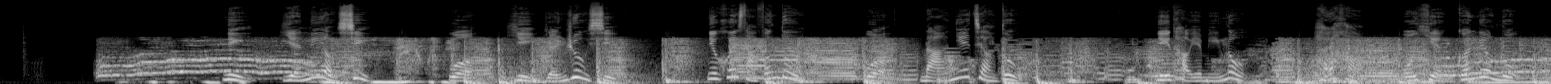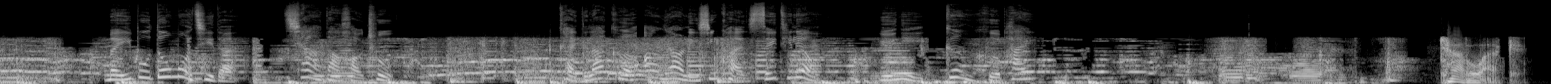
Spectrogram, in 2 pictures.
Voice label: 女 品质广告; 凯迪拉克

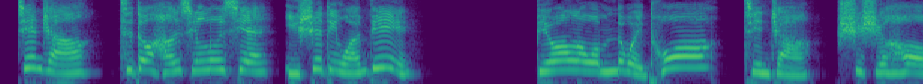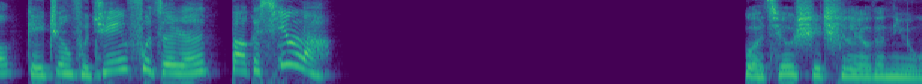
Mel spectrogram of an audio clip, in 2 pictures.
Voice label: 女 角色; 拉克西丝

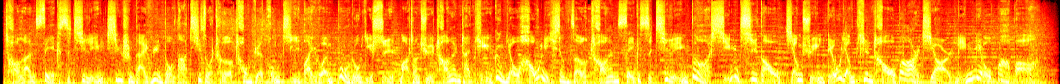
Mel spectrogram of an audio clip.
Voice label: 男 汽车广告 恢弘大气

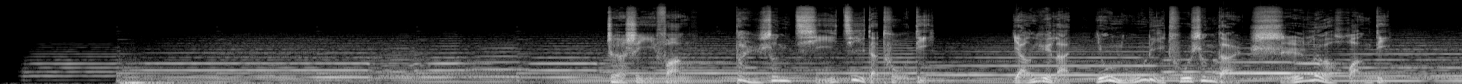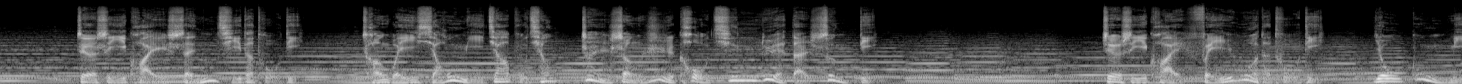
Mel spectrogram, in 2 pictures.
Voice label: 男 产业宣传片 自豪 大气 浑厚

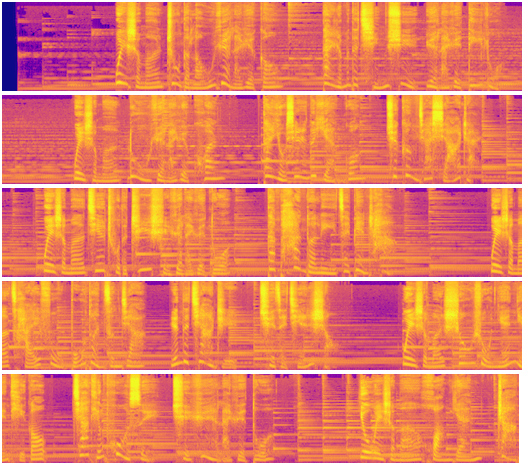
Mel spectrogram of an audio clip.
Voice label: 女 纪录片; 人生

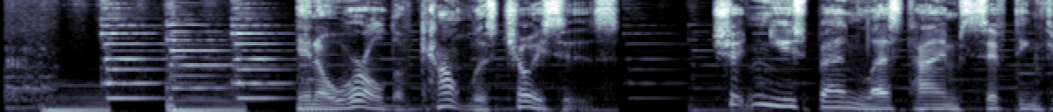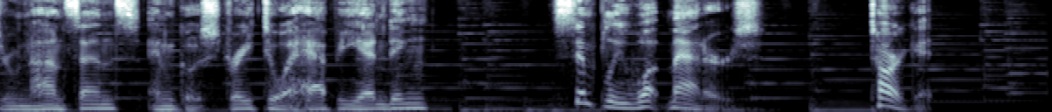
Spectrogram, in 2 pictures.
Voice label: 轻快 产品广告

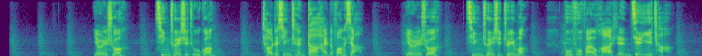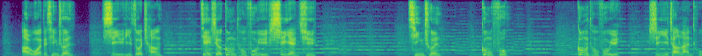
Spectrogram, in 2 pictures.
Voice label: 男 宣传片 年轻活力; 青春·共赴

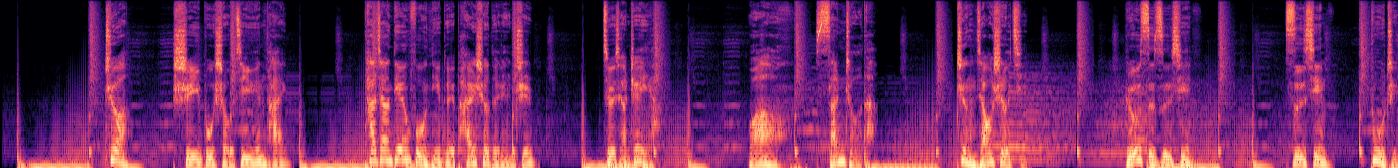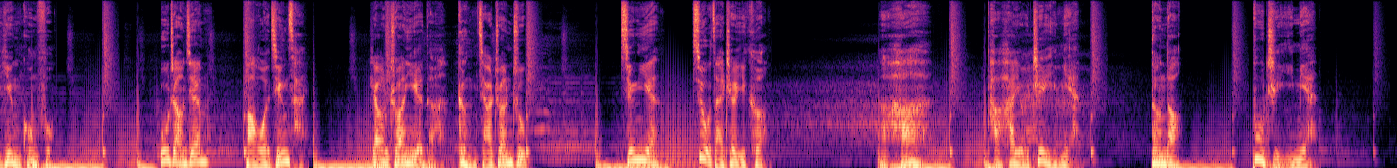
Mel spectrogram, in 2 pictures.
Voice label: 男 时尚 品质 旁白

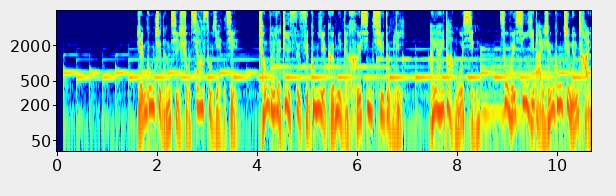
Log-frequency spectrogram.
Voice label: 男 大气科技 人工大模型

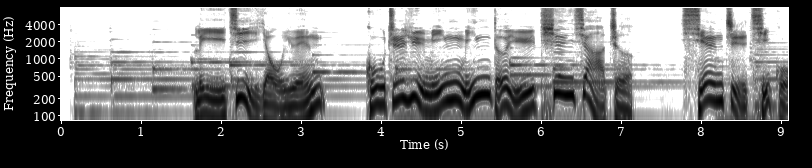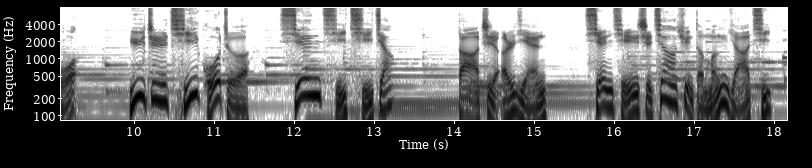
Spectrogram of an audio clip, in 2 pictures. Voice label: 男 宣传片; 儒家家训

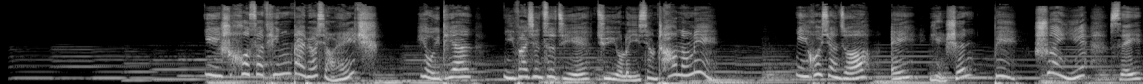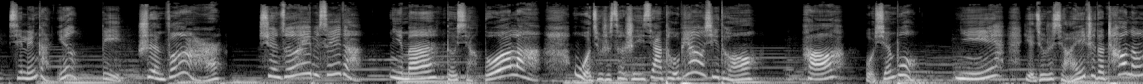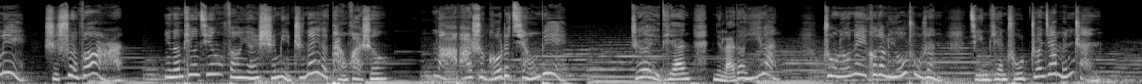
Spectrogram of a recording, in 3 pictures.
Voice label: 女 飞碟说; 赫赛汀

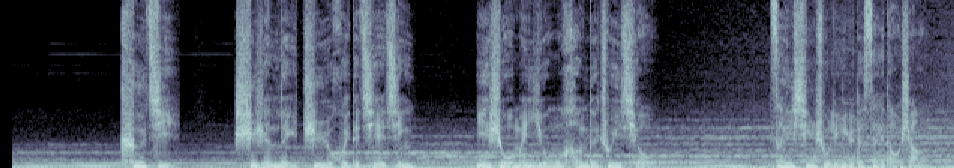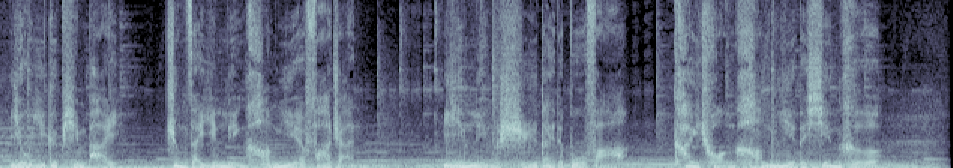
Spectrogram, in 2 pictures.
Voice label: 男 科技 科技感

